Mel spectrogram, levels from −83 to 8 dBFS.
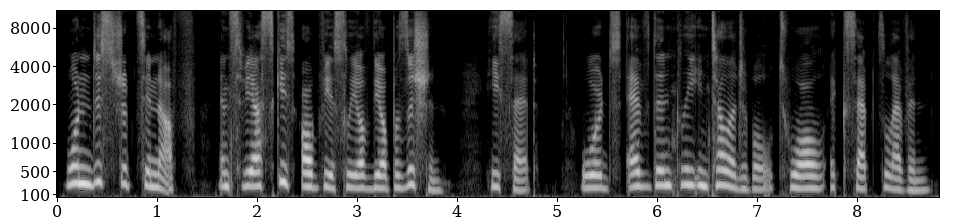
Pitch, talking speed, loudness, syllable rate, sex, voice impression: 225 Hz, 120 wpm, -18 LUFS, 4.7 syllables/s, female, gender-neutral, young, tensed, powerful, bright, clear, fluent, intellectual, slightly friendly, unique, lively, intense, sharp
